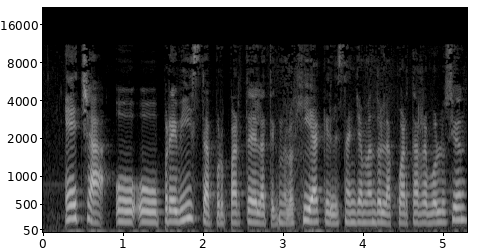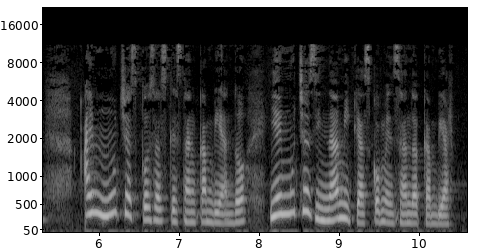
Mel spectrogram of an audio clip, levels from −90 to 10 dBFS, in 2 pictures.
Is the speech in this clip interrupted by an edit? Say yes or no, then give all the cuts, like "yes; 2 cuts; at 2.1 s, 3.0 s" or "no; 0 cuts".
yes; 1 cut; at 9.4 s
